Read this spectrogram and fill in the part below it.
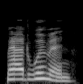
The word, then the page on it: madwomen: British English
